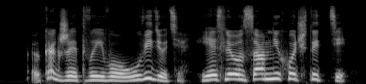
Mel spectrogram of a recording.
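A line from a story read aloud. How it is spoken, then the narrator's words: Skeptical snort. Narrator (Russian): хмыкнул Сяо Гу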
